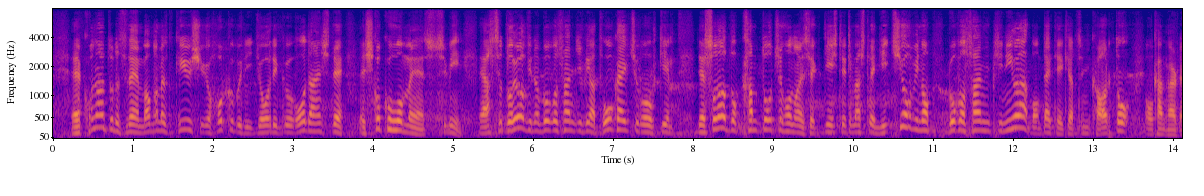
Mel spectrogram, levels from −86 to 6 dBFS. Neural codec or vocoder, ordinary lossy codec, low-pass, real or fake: codec, 16 kHz, 0.8 kbps, ZipCodec; none; none; fake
